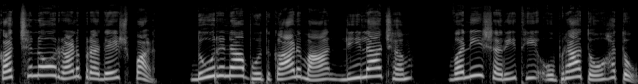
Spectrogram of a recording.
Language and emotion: Gujarati, neutral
